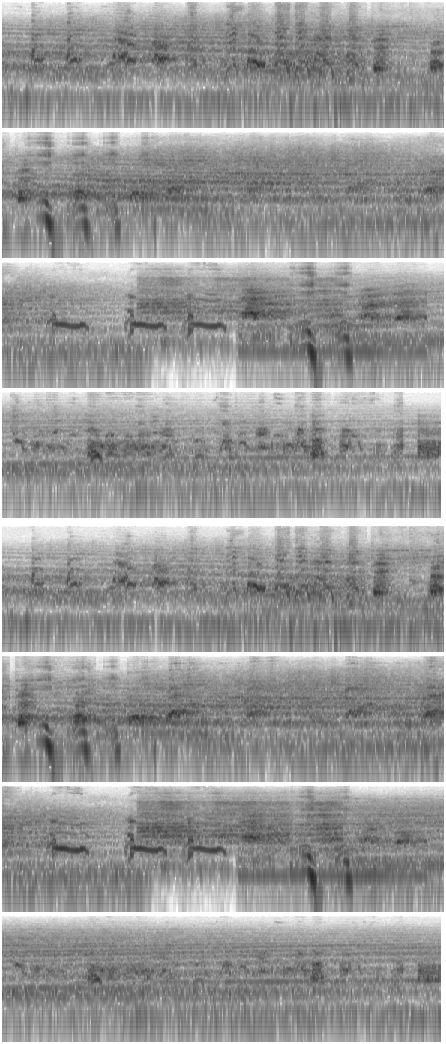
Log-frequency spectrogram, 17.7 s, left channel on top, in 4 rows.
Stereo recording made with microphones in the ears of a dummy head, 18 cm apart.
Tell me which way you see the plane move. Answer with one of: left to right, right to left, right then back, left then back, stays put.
left to right.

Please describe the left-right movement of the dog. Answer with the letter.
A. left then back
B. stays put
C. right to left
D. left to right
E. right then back
E.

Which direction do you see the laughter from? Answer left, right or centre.
left.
